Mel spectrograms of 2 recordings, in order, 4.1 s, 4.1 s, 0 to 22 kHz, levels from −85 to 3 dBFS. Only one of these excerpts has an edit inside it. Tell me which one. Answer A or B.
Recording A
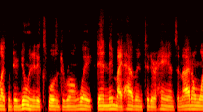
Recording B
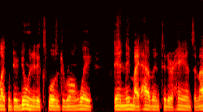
A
